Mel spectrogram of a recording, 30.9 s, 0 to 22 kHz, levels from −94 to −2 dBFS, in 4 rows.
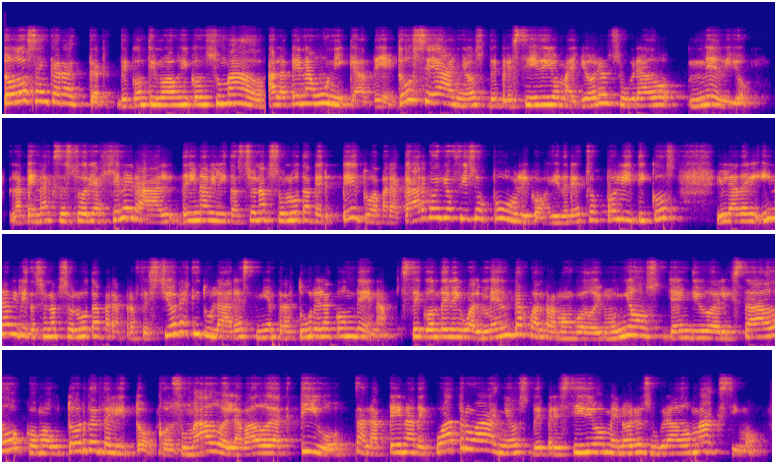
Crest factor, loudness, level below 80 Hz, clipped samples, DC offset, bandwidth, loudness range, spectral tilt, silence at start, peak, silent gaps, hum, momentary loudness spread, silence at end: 18 dB; -21 LUFS; -66 dBFS; under 0.1%; under 0.1%; 10 kHz; 2 LU; -2 dB/octave; 0 s; -4 dBFS; none; none; 6 LU; 0.1 s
